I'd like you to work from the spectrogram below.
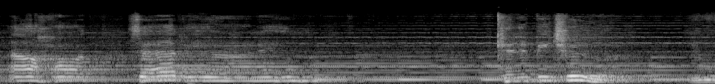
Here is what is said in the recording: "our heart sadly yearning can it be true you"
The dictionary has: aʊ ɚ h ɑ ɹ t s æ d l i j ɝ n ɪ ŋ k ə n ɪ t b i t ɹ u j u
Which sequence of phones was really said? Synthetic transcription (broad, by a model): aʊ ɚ h ɑ ɹ t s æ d i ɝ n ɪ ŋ k ə n ɪ t b i t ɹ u u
